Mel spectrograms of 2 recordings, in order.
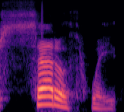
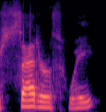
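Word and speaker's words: Satterthwaite: Harley Quinn um in Mr saddothwaith it's hard for me to pronounce it but it's s-a-t-t-e-r-t-h-w-a-i-t-e so it almost makes me have to have a lisp um Mr satterth weight doesn't have a first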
